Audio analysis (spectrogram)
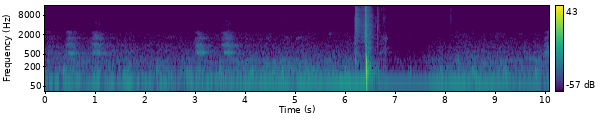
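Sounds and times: arrow striking bottle cap: 6.2 - 6.8.

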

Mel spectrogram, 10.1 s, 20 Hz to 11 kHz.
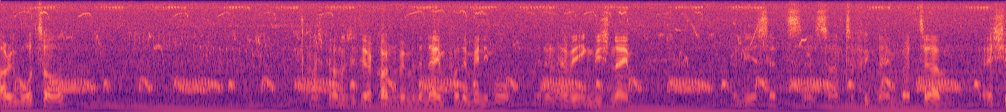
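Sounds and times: birds calling with low notes: 0.0 - 10.0
steady low hum: 0.0 - 10.0.

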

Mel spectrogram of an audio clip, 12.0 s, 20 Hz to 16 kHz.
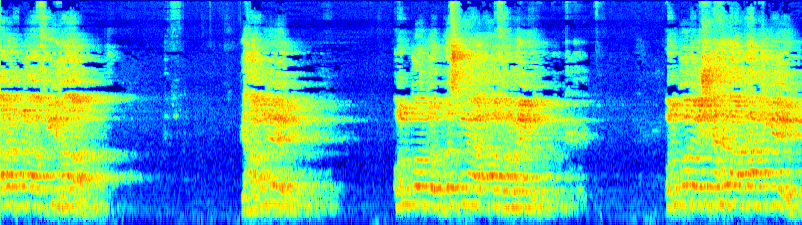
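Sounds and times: man preaching into a microphone: 0.0 - 2.1, 3.6 - 5.2, 5.9 - 9.0, 9.9 - 12.0.

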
